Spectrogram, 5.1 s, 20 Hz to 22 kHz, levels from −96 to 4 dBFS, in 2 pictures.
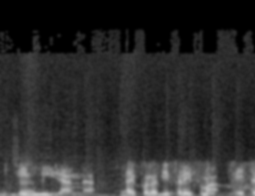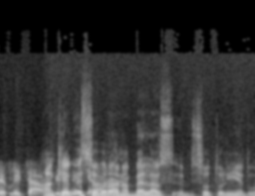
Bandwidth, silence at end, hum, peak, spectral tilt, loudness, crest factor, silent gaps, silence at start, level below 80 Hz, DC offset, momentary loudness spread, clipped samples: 17 kHz; 0 s; none; -4 dBFS; -5 dB/octave; -21 LUFS; 18 dB; none; 0 s; -52 dBFS; under 0.1%; 11 LU; under 0.1%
